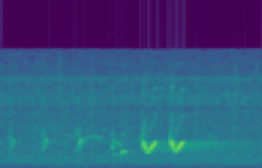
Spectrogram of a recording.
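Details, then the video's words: Tektekreyod bird: faint short notes build to two loud, sharp down-and-up chirps close together, over a low hiss. "suara burung tektekreyod"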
